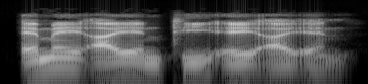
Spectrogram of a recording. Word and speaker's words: maintain: M A I N T A I N. pronounced maintain. Again, the stress is on the first syllable.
